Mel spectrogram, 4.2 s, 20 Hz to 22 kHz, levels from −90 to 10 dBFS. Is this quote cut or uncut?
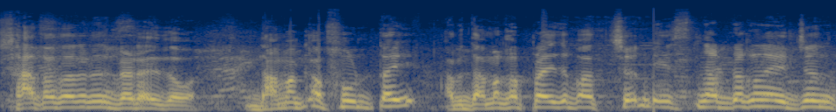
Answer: cut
